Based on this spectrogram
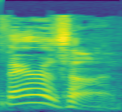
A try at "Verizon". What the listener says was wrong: Verizon. Emphasis on the wrong syllable.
